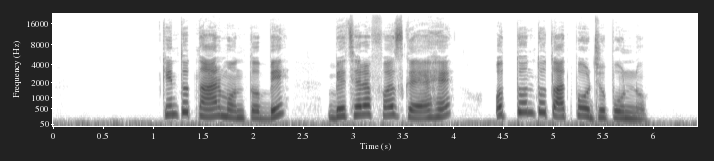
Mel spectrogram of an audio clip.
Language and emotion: Bengali, neutral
